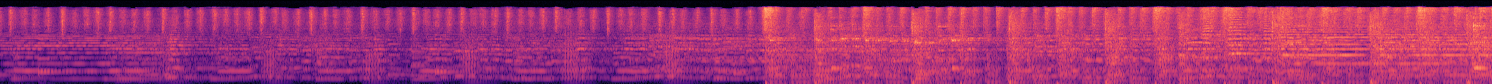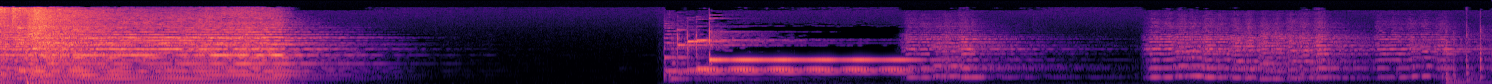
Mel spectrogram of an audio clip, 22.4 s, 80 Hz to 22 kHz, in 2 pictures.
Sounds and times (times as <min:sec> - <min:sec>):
Glockenspiel: 0:05.8 - 0:08.6, 0:10.9 - 0:12.0, 0:16.2 - 0:19.0
Soundtrack music: 0:05.8 - 0:13.6.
